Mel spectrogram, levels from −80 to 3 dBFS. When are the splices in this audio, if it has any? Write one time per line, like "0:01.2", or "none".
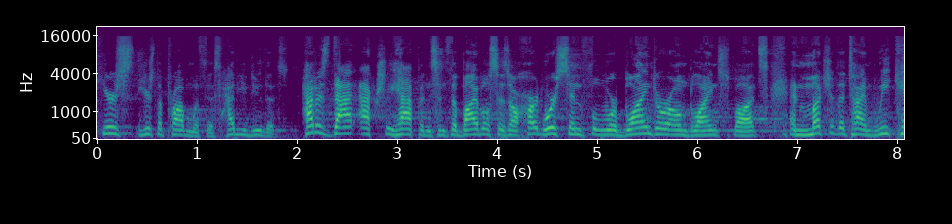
0:02.0
0:04.4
